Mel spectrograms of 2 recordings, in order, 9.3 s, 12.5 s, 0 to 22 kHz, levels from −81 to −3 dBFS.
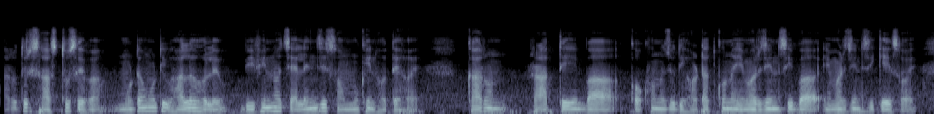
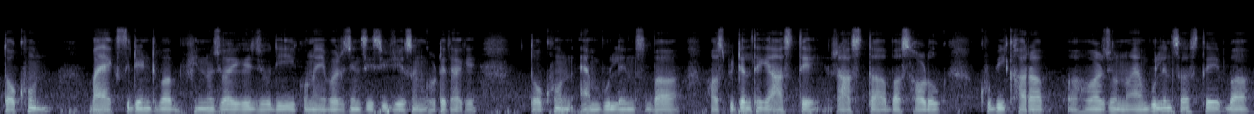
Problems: background sounds at intervals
